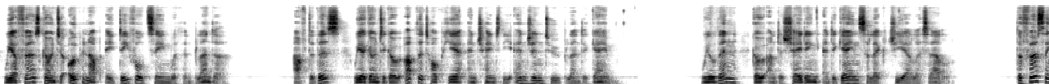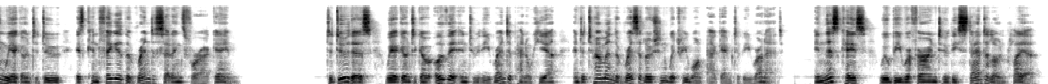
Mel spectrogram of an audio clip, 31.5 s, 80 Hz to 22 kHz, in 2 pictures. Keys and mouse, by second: 6.8-8.7 drag, 13.4-14.8 drag.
